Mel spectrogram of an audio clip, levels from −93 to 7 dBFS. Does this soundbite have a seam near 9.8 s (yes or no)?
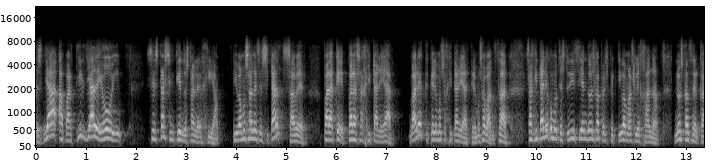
no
